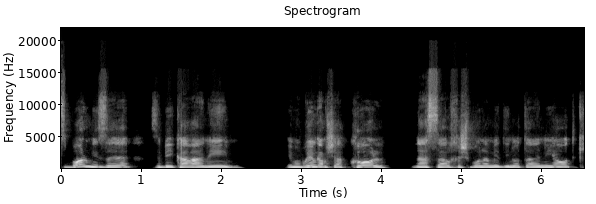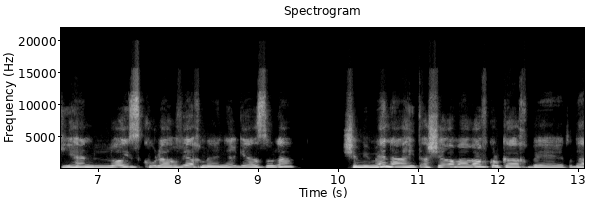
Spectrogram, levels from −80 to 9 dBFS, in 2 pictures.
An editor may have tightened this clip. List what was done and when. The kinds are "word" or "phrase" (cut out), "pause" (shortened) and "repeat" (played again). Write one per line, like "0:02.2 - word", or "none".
none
